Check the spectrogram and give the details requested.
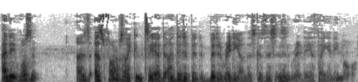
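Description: A man co-hosting a film podcast, who talks in a measured, informative way and adds dry quips. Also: mid-range voice, lively intonation, slightly rough. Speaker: podcast co-host. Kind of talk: casual film podcast chat.

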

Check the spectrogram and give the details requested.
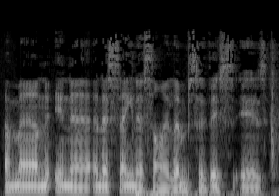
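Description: A man with a fairly low voice hosts a casual film discussion. He speaks haltingly, pausing to search for words as he goes, in a conversational podcast style. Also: fairly even intonation, dark tone. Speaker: podcast host.

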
